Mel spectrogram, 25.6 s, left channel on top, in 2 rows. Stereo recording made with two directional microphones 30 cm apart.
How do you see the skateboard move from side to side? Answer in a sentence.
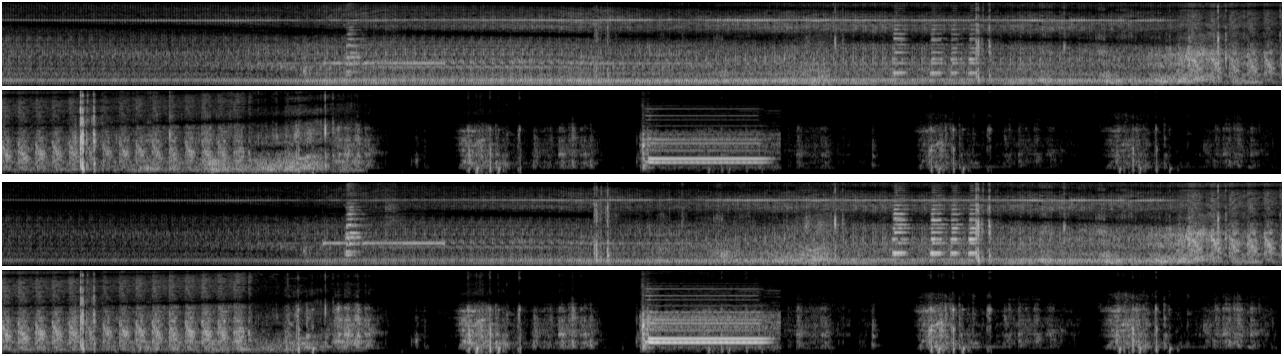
You can hear the skateboard move to the left.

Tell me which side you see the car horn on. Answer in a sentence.
In this clip you hear the car horn on the right.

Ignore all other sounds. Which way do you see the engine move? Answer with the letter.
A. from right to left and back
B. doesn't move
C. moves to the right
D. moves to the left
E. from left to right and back
C.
